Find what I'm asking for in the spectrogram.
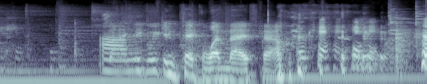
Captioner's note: laughs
